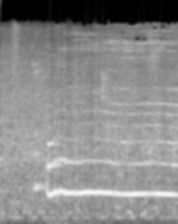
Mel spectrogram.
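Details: Puppy left alone for the first time, howling: after a quiet start, a long sustained steady mid-pitched tone held for about two seconds, slightly wavering at its onset.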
